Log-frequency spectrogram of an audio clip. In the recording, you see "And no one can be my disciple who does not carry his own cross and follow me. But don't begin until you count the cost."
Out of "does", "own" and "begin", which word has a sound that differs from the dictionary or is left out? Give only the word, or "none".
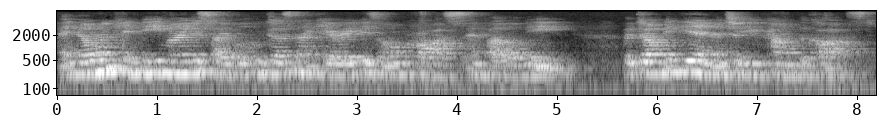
none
